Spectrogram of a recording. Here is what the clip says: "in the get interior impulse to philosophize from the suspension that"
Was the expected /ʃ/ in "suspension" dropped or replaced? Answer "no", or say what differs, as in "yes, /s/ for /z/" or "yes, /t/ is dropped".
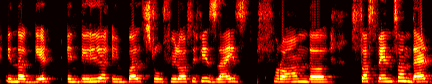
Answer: yes, /s/ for /ʃ/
